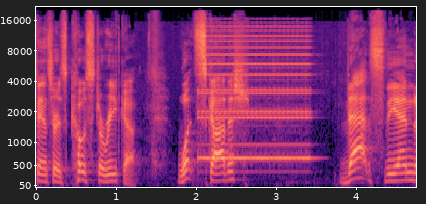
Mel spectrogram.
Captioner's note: bell ringing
